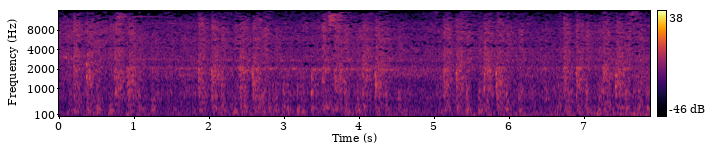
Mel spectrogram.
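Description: Passenger train coaches rolling past at close range: a steady rumble with the wheels clacking repeatedly over the rail joints.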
